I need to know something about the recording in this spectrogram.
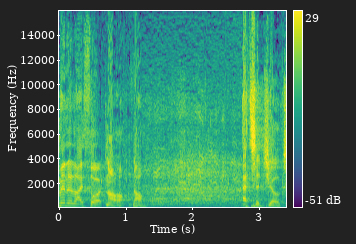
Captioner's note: audience laughing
